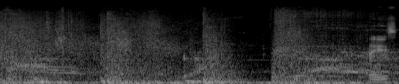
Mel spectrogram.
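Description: Explosions burst with heavy booms.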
